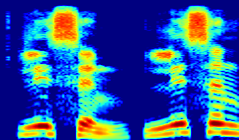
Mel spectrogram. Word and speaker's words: listen: T is silent in certain words. कुछ शब्दों में T का उच्चारण नहीं होता। कैसल किला। लिसन सुनना।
